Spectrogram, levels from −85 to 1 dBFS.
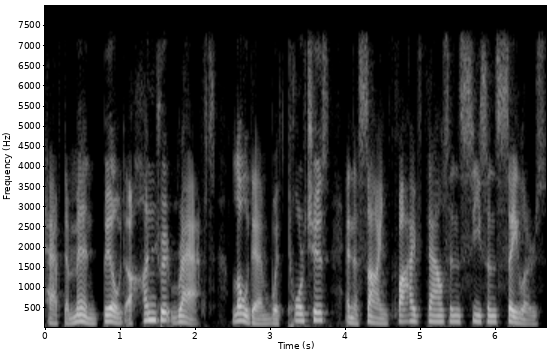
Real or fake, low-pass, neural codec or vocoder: real; 7.2 kHz; none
